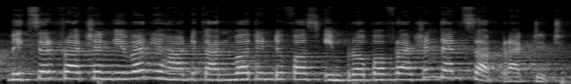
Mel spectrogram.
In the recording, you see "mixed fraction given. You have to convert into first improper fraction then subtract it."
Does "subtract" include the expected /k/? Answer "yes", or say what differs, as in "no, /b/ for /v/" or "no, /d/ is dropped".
yes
